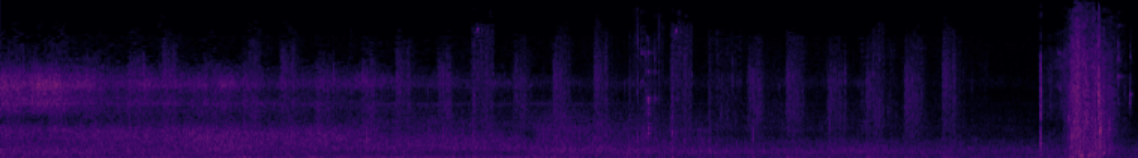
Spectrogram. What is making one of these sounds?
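Grass rustles with a soft, regular swishing.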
